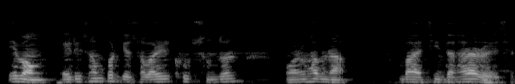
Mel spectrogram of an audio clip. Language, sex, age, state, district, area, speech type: Bengali, male, 45-60, West Bengal, Purba Medinipur, rural, spontaneous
